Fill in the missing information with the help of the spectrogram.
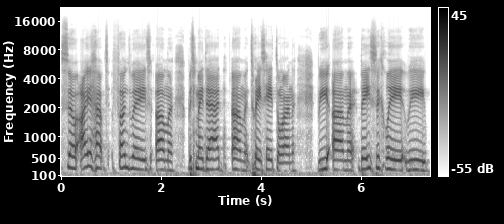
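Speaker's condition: Down syndrome

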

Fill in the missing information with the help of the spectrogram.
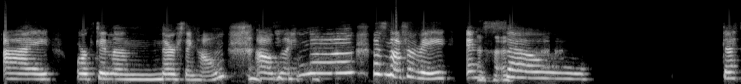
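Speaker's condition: Stuttering; childhood onset, school speech therapy since learning to talk, Lamar University clinic therapy from senior year, age 19; adult, still stutters; stutters openly; prolonged sounds

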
